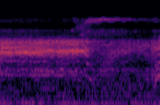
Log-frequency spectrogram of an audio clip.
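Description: An anime sound effect from the episode playing: a sustained, wavering noise lasting a little over a second, then a higher-pitched rush takes over.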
